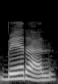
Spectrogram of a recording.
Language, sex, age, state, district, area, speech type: Bengali, female, 30-45, West Bengal, Paschim Medinipur, urban, read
